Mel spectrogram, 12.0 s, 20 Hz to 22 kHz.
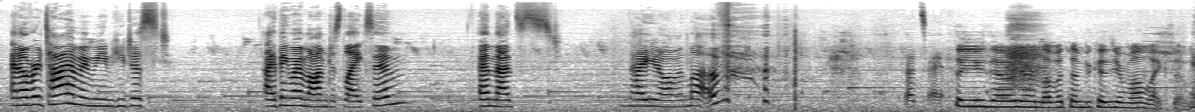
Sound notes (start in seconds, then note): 7.2 laughing; 7.8 hand slapping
